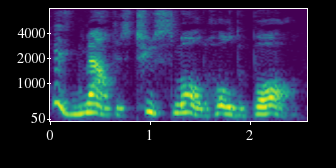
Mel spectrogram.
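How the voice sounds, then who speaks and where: A woman's voice: medium pitch, a little slow, close to an everyday voice. A woman voicing sneering, bullying neighborhood dogs from a storybook in a mocking, emphatic way.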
